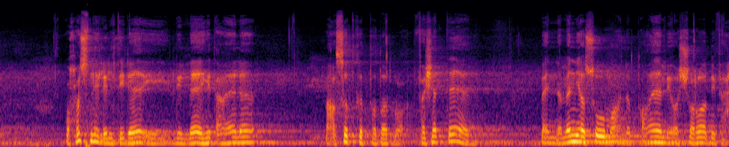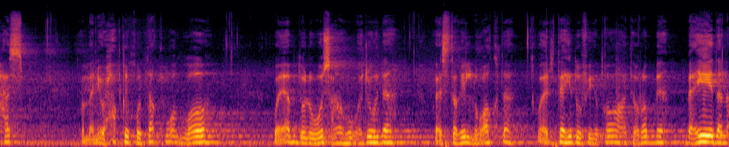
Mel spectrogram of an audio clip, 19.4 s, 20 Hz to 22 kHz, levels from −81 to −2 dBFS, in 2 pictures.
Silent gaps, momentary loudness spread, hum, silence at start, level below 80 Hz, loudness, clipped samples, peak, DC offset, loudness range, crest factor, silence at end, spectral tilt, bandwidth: none; 17 LU; none; 0 s; -52 dBFS; -18 LUFS; under 0.1%; 0 dBFS; under 0.1%; 4 LU; 18 dB; 0 s; -6 dB/octave; 15.5 kHz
